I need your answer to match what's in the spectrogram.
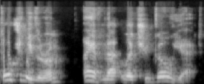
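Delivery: mock scolding tone. Recounting speaking to him when he turns away; retelling a raised voice. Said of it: "I have to talk to him in that voice".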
